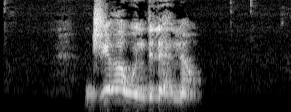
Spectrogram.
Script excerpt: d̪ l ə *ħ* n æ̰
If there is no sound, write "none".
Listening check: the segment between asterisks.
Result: h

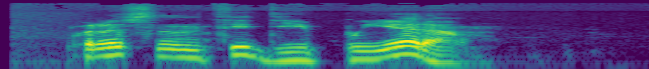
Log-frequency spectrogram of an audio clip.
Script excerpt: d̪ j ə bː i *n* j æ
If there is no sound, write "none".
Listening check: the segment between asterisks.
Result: none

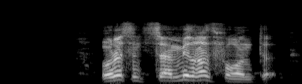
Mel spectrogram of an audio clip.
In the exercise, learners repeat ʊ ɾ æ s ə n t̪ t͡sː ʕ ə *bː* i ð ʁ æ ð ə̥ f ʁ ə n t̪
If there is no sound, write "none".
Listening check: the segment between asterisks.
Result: mː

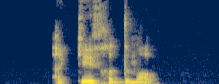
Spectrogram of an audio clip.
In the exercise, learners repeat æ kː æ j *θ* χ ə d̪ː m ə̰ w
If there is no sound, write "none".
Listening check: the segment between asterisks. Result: θ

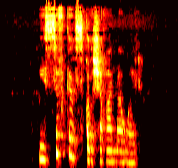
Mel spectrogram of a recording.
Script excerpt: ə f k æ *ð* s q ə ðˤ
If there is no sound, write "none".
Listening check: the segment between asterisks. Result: ð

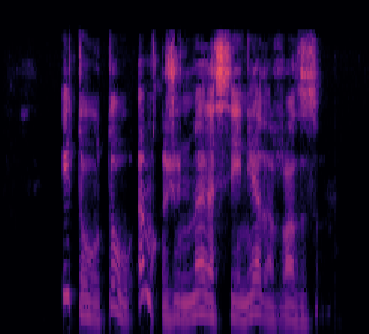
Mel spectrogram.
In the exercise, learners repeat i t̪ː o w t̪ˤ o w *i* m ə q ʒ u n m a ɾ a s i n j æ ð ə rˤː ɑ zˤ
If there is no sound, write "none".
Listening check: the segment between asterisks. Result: æ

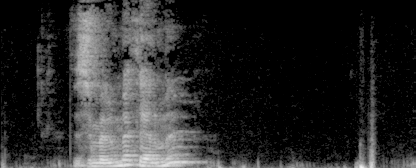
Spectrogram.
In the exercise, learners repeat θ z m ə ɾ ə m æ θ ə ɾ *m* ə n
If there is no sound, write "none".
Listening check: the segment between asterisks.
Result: m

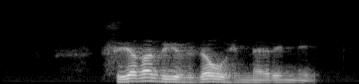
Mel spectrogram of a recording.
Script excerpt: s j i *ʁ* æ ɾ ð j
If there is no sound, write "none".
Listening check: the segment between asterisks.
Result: ʁ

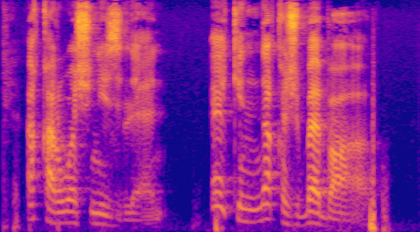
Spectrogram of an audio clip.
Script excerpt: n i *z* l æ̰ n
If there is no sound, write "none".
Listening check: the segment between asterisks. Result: z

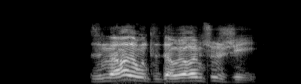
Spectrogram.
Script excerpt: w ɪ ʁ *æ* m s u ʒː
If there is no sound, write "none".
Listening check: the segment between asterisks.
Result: i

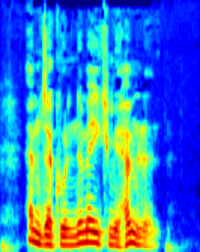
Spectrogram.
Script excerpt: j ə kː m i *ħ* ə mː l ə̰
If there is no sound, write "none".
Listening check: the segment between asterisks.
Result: ħ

